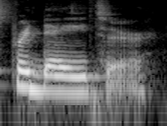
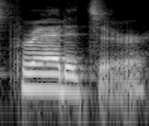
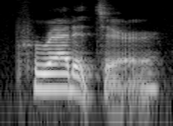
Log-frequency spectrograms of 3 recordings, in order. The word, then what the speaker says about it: predator: is not pronounced as predator or predator it is pronounced as predator stresses on the first syllable okay again predator great next word is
